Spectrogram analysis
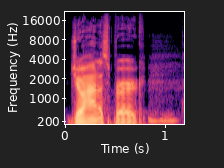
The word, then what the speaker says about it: Johannesburg: We landed in Johannesburg, and Took I always three say planes to get that there?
